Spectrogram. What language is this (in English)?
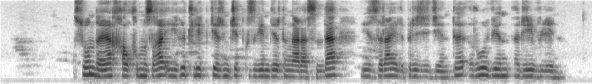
Kazakh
